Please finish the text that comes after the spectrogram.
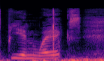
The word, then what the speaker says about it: Pnyx: Pnyx, I don't know how to pronounce it. It's Pnyx.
